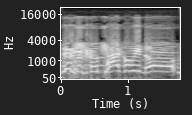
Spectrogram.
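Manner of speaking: very high, comic alarm; retold panic. Telling friend she charged at him, high mock panic.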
